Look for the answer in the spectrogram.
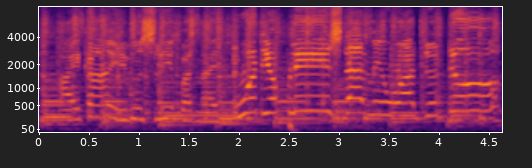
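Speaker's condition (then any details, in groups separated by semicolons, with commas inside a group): No condition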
